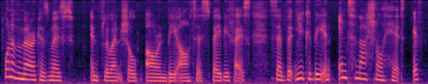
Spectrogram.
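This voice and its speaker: A woman hosting a broadcast TV interview, asking measured, probing questions in a large studio. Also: deep voice, lively intonation. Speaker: interviewer, show host.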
